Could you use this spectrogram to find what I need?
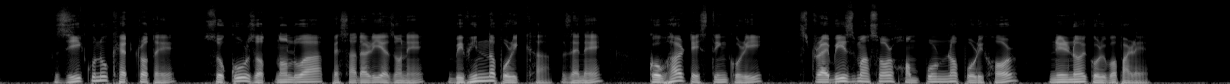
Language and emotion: Assamese, neutral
